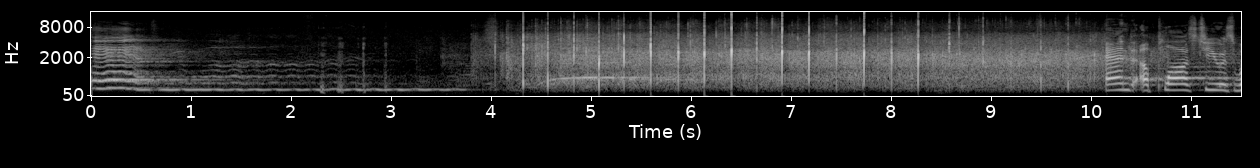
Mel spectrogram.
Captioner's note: congregants applaud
